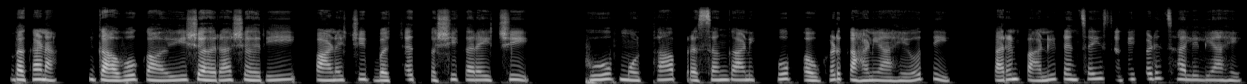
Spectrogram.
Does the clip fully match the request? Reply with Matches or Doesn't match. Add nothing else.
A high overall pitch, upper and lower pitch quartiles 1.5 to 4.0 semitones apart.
Matches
